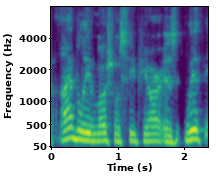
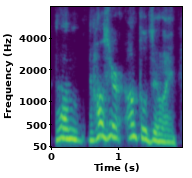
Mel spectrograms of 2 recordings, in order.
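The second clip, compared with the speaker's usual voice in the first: awkward doctor; 5 semitones higher, slower than usual. Retold or imitated. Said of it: "and he's like".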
